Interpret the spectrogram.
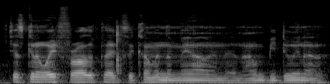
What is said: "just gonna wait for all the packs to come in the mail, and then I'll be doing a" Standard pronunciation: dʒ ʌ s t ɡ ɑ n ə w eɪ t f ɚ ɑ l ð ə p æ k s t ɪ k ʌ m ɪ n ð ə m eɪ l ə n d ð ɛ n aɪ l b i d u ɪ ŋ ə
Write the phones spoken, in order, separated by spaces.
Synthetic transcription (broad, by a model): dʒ ʌ s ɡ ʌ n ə w eɪ t f ɚ ɑ l ð ə p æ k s t ɪ k ʌ m ɪ n ð ə m eɪ l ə n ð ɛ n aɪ n b i d u ɪ ŋ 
